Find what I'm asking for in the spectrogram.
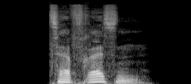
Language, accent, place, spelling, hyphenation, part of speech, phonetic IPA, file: German, Germany, Berlin, zerfressen, zer‧fres‧sen, verb, [t͡sɛɐ̯ˈfʁɛsn̩], De-zerfressen.ogg
- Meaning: to eat away, devour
